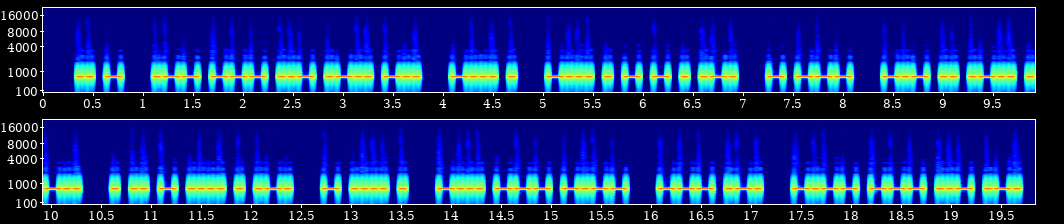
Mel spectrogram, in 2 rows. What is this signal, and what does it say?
Morse code, heard as a keyed tone, about 25 wpm, 700 Hz. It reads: IT WOULD BE BETTER TO KILL EITHER THE BOY OR YOUR
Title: Sentences from Top 1500 Words 25wpm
